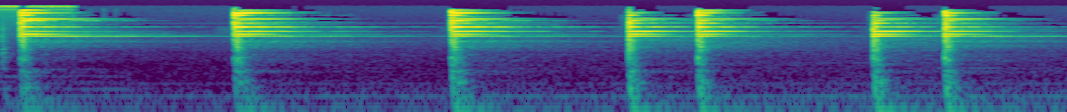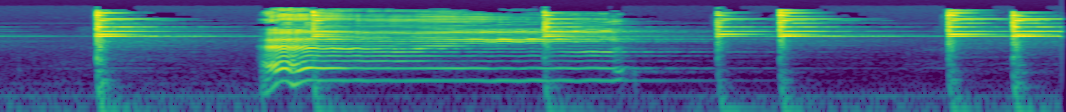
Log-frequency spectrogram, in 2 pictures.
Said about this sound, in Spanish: Vamos a escuchar un martinete lleno de aridez y desde la puerta de la cárcel.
